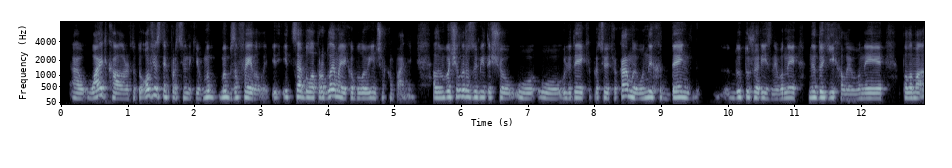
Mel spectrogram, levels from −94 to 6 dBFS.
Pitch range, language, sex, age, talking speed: 145-170 Hz, Ukrainian, male, 30-49, 190 wpm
